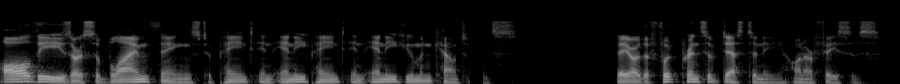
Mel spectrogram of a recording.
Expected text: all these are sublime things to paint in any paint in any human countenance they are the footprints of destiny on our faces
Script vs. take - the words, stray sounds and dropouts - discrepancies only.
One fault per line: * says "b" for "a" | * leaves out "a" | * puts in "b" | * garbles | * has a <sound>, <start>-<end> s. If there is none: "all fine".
* has a dropout, 4.7-4.8 s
